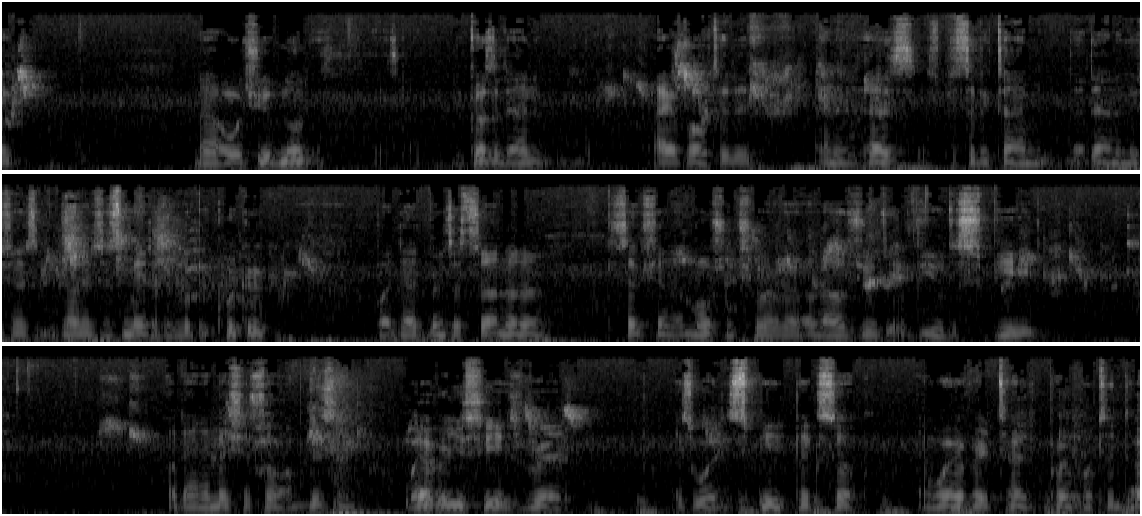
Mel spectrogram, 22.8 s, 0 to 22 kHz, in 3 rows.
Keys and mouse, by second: 13.9 click.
